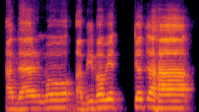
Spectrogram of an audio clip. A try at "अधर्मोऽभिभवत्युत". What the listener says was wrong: Don't say abhibhav. When you are chanting together, you say adharmo bibhavatyuta. Adharmo bibhavatyuta. No tah. Only adharmo bibhavatyuta. No tah.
